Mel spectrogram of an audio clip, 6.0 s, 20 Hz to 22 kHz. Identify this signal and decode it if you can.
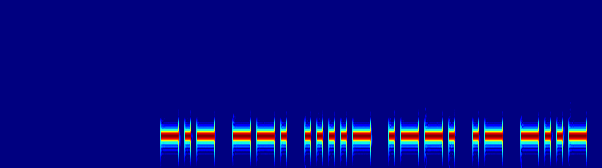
Morse code, heard as a keyed tone, about 20 wpm, 700 Hz. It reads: KG4PAX
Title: USA Call Signs - 6 Characters - Repeated 2x - 20wpm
